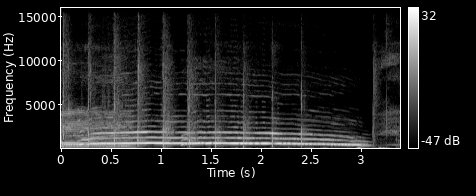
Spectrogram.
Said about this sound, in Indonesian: Tepuk tangan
